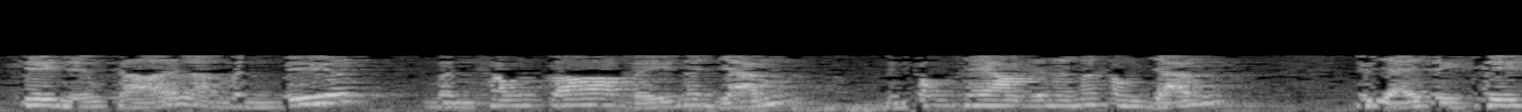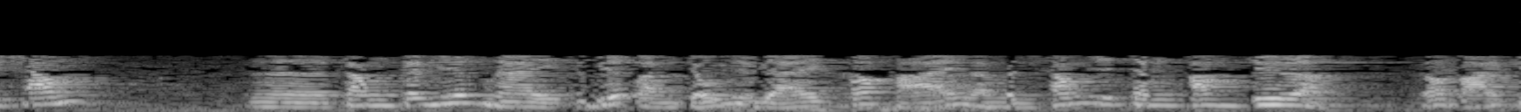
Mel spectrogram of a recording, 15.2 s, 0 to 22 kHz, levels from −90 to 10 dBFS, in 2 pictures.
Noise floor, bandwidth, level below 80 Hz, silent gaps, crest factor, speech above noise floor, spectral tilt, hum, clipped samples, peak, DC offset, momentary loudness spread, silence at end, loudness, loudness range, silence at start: -45 dBFS; 3.5 kHz; -46 dBFS; none; 18 dB; 26 dB; -11.5 dB/octave; none; under 0.1%; -4 dBFS; under 0.1%; 10 LU; 0 s; -20 LUFS; 2 LU; 0 s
